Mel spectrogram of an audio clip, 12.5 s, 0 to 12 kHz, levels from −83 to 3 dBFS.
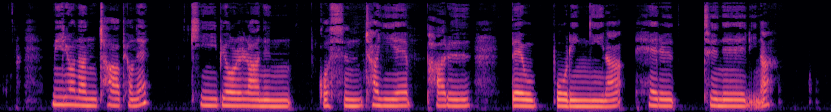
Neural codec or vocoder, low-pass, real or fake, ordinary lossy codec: none; 10.8 kHz; real; MP3, 48 kbps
